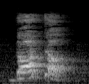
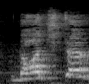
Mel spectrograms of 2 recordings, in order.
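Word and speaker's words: daughter: जैसे डॉटर, तो डॉटर में क्या, DAUTER हम प्रोनाउंस कर रहे हैं, डॉटर, डॉचटर नहीं बोलते हैं, डॉटर।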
